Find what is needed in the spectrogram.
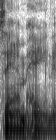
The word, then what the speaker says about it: Samhain: Now, if it sounds familiar or something, you maybe have seen it spelled before, and it's S-A-M-H-A-I-N. It's Gaelic. It's not pronounced Samhain. It's pronounced Samhain.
